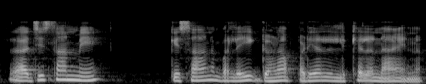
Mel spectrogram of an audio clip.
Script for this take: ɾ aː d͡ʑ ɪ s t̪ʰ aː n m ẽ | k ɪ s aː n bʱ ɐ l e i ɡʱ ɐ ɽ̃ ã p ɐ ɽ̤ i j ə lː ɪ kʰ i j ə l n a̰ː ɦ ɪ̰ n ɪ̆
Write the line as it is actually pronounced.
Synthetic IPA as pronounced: ɾ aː d͡ʑ ɪ s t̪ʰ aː n m ẽ | k ɪ s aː n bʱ ɐ l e i ɡʱ ɐ ɽ̃ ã p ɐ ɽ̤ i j ə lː ɪ kʰ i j ə l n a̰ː ɦ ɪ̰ n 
